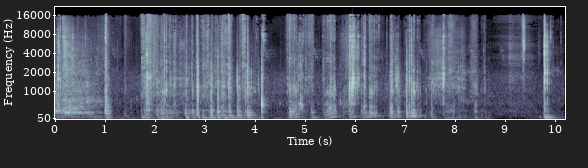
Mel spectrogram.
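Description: Repeated snipping and scraping as scissors cut open a cardboard compartment sealed shut with tape, with uneven bursts of tearing and crinkling spread across the whole stretch and no voices.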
